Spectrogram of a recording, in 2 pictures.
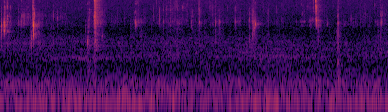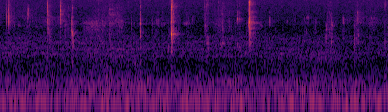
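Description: Close-miked chewing of sauced chicken wings, with scattered small wet clicks and smacks from mouths and fingers over a faint steady low hum.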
